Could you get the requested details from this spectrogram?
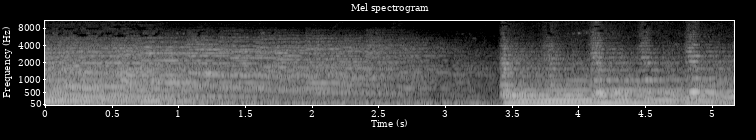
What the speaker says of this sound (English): The bells start ringing just as the royals exit the Abbey.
